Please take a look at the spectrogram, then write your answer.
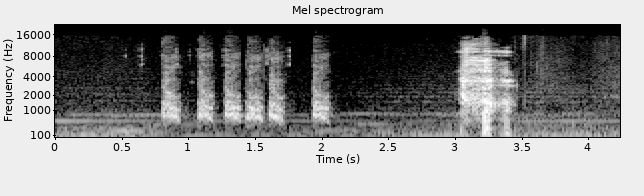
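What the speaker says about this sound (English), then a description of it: "the click sound you do when you use something with a bark" A dog bark replaces the use-click in The Stanley Parable: five quick, clipped barks in a row, a short pause, then one rougher, cough-like burst, all close and alone.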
